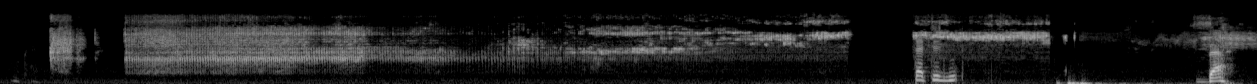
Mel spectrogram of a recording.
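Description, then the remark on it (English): A long, loud, raspy fart rattles on for about seven seconds without a break, then a few shorter sputtering bursts follow after a brief pause. “That came out of your ass? Sure fucking did. That had length and girth.”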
